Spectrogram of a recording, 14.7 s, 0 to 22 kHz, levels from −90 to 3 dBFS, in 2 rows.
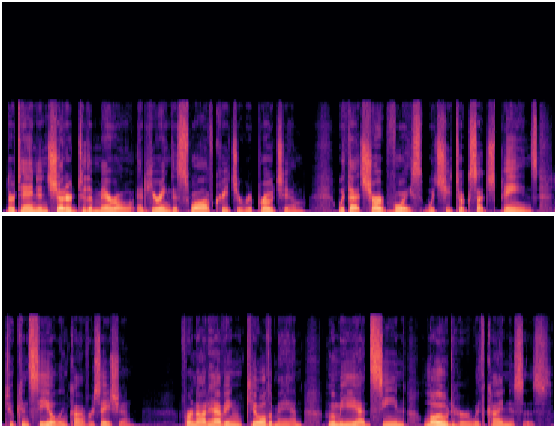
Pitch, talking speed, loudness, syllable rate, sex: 130 Hz, 160 wpm, -20 LUFS, 4.6 syllables/s, male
